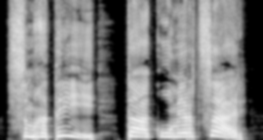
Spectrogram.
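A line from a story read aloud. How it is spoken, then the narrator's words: Sudden renewed shout. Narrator (Russian): с новой силой она внезапно закричала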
